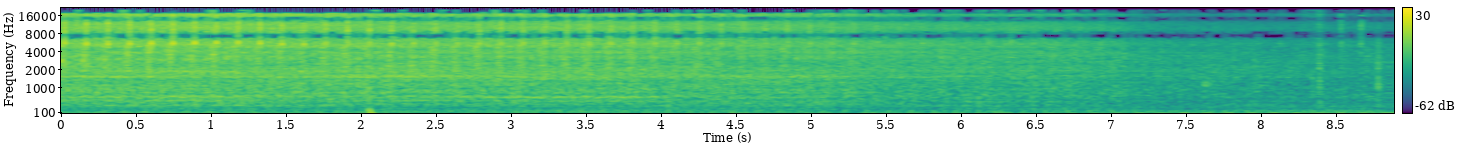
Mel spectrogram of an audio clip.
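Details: Honda Accord with a lumpy, uneven idle and an irregular pulsing beat about three times a second from misfires on cylinders 4, 5 and 6.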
